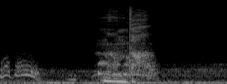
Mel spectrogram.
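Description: A man's strained, breathy voice from the anime's soundtrack, in two short bursts, the second about a second in and louder, over a low steady rumble.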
